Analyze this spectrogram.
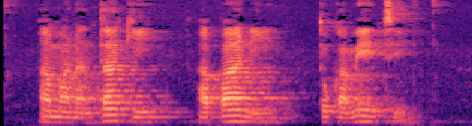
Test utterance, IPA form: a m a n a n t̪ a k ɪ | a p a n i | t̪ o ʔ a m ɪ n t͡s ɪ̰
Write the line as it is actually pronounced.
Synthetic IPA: a m a n a n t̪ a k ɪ | a p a n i | t̪ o k a m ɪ n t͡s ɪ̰

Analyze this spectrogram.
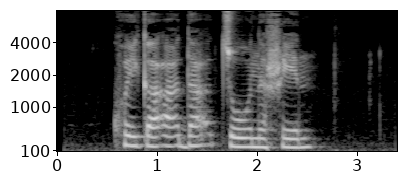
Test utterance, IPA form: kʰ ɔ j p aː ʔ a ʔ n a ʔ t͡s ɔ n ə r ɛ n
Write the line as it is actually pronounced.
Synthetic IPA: kʰ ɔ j k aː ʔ a ʔ d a ʔ t͡s ɔ n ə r ɛ n

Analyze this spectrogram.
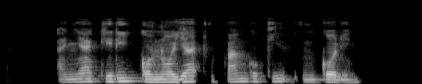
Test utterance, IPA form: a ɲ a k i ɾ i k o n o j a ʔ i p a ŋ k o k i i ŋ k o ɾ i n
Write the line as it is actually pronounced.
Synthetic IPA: a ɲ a k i ɾ i k o n o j a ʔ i p a ŋ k o k i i ŋ k o ɾ i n

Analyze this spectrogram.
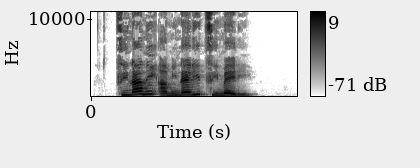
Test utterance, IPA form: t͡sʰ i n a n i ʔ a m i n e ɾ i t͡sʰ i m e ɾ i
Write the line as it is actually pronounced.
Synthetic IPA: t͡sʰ i n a n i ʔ a m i n e ɾ i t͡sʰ i m e ɾ i

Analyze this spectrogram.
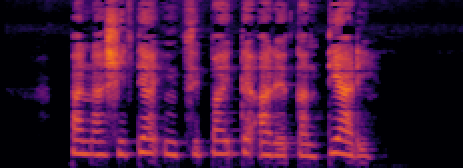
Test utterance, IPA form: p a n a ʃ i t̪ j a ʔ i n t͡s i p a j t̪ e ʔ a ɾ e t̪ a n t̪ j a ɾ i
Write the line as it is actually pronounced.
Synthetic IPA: p a n a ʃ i t̪ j a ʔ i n t͡s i p a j t̪ e ʔ a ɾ e t̪ a n t̪ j a ɾ i

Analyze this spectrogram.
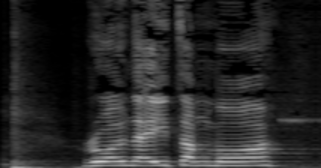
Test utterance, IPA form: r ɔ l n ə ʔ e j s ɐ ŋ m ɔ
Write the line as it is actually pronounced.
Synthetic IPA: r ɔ l n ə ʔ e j t͡s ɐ ŋ m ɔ

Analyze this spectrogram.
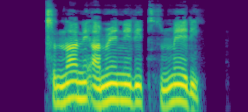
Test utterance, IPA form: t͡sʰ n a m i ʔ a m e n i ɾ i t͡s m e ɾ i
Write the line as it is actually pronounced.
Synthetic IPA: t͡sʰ n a n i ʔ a m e n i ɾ i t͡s m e ɾ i

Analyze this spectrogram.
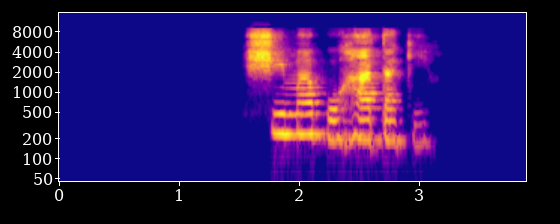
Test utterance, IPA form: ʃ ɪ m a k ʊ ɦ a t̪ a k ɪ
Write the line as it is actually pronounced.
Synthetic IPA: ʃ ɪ m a p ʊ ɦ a t̪ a k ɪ

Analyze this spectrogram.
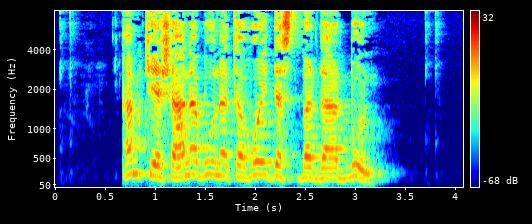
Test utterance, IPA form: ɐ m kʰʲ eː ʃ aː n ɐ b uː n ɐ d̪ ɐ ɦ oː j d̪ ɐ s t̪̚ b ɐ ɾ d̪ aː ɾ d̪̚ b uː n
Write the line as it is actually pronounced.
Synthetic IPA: ɐ m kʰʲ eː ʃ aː n ɐ b uː n ɐ t̪ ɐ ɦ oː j d̪ ɐ s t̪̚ b ɐ ɾ d̪ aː ɾ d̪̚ b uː n

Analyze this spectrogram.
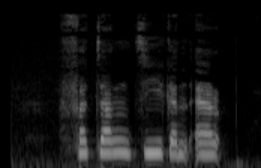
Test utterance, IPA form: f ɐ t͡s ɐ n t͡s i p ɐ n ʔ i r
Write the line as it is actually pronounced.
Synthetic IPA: f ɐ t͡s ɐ ŋ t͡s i k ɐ n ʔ ɛ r

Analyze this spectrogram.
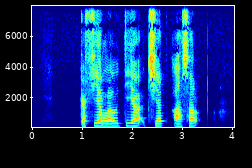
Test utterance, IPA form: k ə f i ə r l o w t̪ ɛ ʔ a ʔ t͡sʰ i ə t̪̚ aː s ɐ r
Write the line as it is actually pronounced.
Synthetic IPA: k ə f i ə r l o w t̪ i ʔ a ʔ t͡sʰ i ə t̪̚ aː s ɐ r

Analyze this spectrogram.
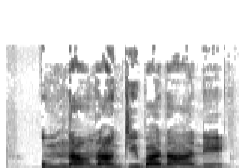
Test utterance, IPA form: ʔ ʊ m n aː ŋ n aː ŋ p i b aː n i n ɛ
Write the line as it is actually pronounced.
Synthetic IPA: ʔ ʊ m n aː ŋ n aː ŋ k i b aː n a n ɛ

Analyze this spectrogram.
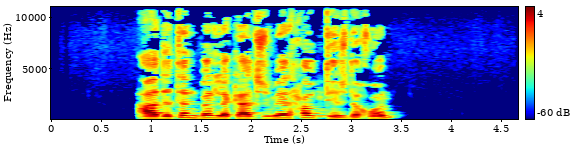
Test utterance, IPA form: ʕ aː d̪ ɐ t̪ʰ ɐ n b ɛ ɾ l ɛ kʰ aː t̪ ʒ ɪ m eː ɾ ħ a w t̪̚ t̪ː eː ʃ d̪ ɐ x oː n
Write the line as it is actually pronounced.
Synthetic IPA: ʕ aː d̪ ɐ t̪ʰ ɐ n b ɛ ɾ l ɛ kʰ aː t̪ ʒ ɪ m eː ɾ ħ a w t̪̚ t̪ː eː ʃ d̪ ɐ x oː n

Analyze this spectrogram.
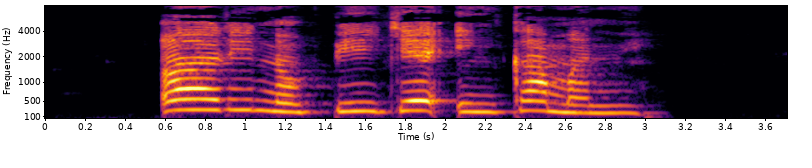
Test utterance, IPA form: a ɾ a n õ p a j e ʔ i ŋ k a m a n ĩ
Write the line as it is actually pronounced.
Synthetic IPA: a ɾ i n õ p i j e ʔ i ŋ k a m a n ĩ

